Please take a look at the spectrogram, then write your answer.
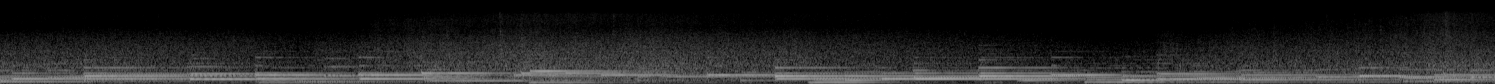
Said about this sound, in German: Du bist ganz entspannt und kannst einfach nur die Melodie des Meeres genießen.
